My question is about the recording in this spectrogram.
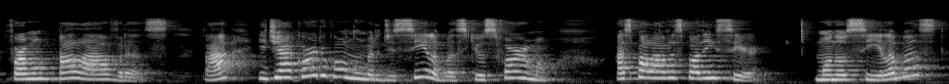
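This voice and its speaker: A woman's voice: high-pitched, fairly bright tone. A woman schoolteacher giving an online lesson to young pupils, patiently drawing out syllables and checking in often. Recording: echoey room.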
